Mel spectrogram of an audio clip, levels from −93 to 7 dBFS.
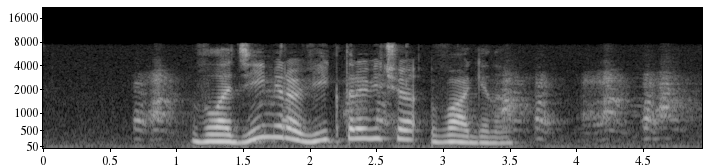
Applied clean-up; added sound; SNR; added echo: none; Bird vocalization, bird call, bird song; 16 dB; none.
